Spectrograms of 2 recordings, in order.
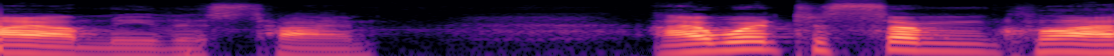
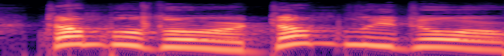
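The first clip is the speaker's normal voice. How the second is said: much higher, louder calls; yelling; 10 semitones higher, 8 dB louder than usual. Acted. Ebony and Vampire yelling for Dumbledore. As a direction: call him urgently up the stairs. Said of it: "we both yelled".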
